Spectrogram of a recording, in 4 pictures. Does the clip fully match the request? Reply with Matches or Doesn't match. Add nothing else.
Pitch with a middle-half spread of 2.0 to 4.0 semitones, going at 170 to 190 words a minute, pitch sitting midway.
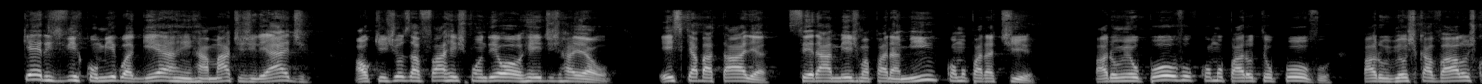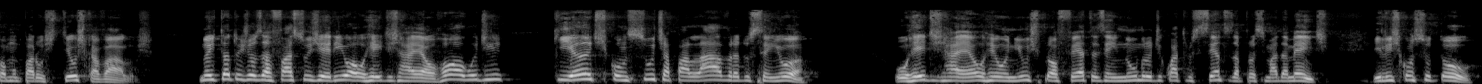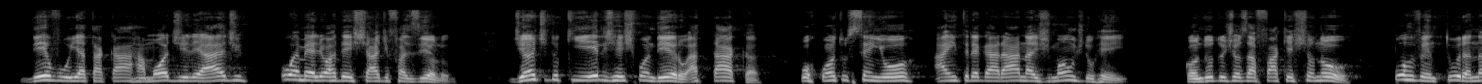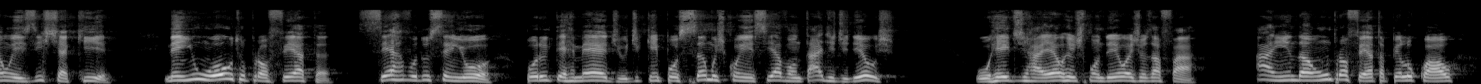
Doesn't match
